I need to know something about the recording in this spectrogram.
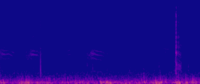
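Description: Wind rumbling on the microphone, with a bird giving three or four short calls in the first two seconds and a sharp click about three and a half seconds in.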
